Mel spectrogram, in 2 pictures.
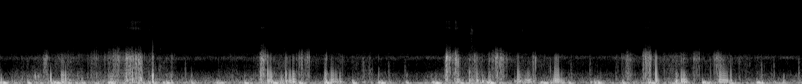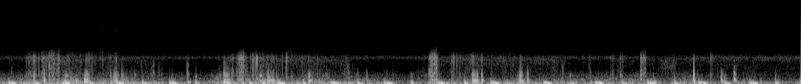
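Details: Fast, strong heartbeat at about 110 per minute right after light exercise (crunches), with breathing and movement noise; rapid heartbeat after exercise.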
